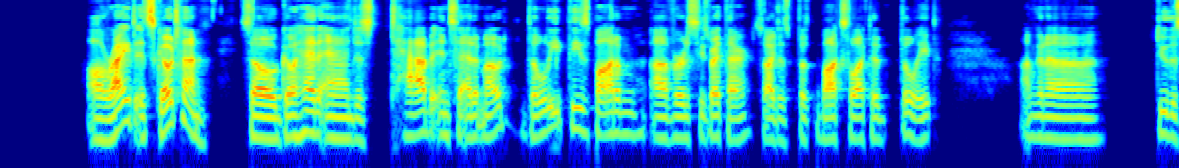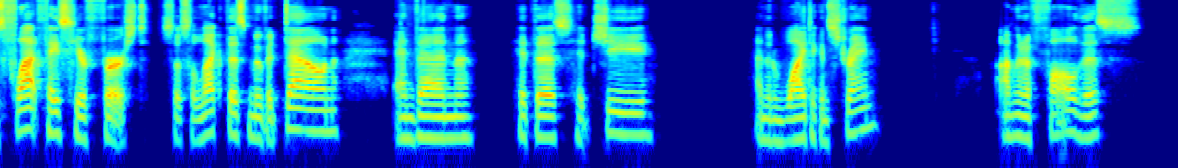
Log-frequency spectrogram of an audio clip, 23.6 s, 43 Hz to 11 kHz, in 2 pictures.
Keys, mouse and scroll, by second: 1.3-2.8 right drag, 1.5 Tab, 1.9-3.6 middle drag, 3.9 Tab, 5.5 a, 5.9 b, 6.9 Delete, 8.6 a, 9.2 a, 9.3-11.2 middle drag, 11.6-13.6 middle drag, 12.2 a, 13.0 g, 14.5-17.0 middle drag, 15.5 a, 15.9 b, 16.5 g, 19.8-22.2 middle drag, 21.1 e, 23.1 ctrl+z.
